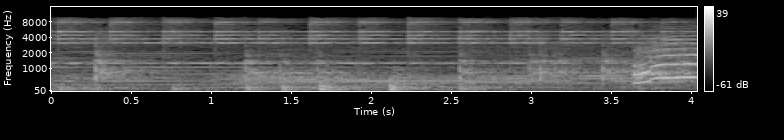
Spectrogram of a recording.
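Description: Temple ritual music: steady bell-like ringing over drum strokes, two or three a second. Near the end a pitched wind instrument enters, playing a melody that slides between notes.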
